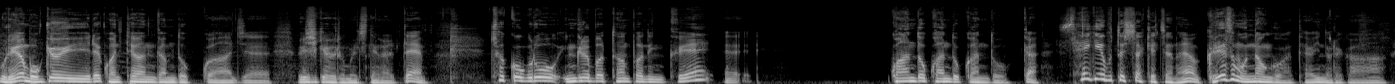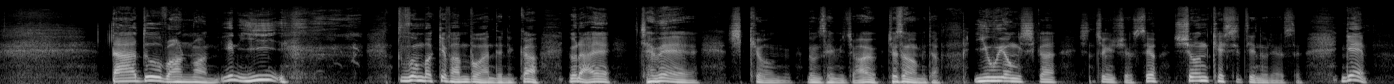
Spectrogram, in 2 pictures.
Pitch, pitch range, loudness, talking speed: 115 Hz, 95-145 Hz, -21 LUFS, 285 characters per minute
